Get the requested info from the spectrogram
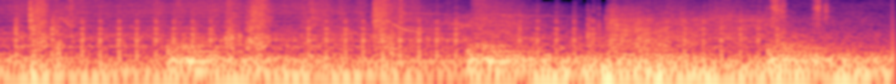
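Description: Gunfire: scattered rifle shots with a bullet whizzing past in a falling whine about halfway through, over dramatic music with low drum hits about every second and a half.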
